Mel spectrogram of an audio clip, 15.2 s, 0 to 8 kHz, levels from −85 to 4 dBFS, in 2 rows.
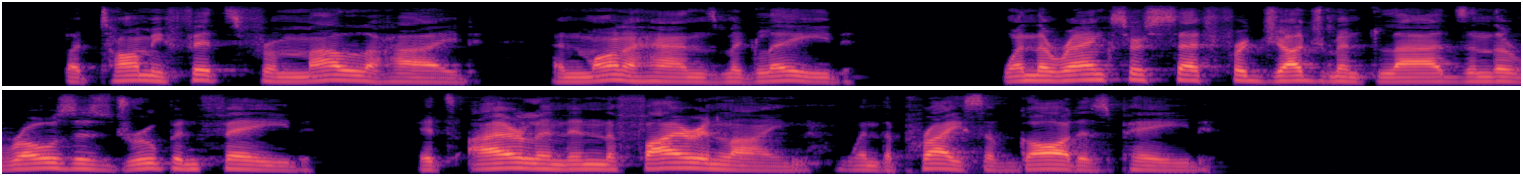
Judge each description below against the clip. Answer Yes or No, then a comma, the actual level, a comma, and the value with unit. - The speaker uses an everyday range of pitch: Yes, average, 3.5 semitones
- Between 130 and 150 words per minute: Yes, average, 140 wpm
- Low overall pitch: Yes, low, 120 Hz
